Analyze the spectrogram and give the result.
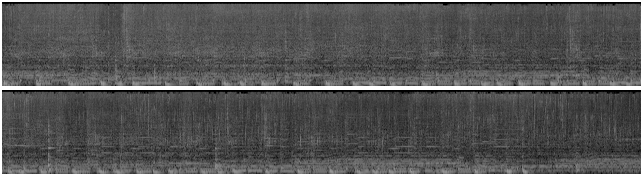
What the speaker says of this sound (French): il est important de la remuer de temps en temps afin qu'elle ne brûle pas et qu'elle ne colle pas au fond de la marmite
